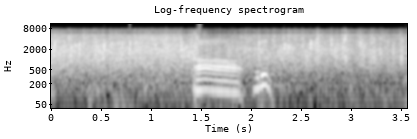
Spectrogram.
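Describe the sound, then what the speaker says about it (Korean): A studio audience at a Korean TV special about Seosan city applauds in a steady wash of clapping, while a voice briefly speaks over it partway through. "다시 한번 박수 좀 부탁드리겠습니다."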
